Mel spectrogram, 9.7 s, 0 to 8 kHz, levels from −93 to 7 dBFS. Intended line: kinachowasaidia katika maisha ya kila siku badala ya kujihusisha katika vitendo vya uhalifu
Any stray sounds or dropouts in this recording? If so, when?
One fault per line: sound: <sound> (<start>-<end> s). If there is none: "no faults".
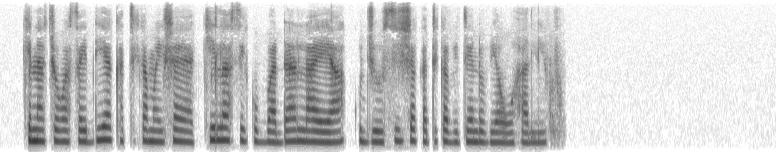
no faults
